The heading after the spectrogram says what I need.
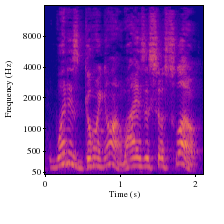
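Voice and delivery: acted exasperation, voice pushed up; mock impatience. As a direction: play the fed-up computer user. Acts out impatience at slow computer.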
